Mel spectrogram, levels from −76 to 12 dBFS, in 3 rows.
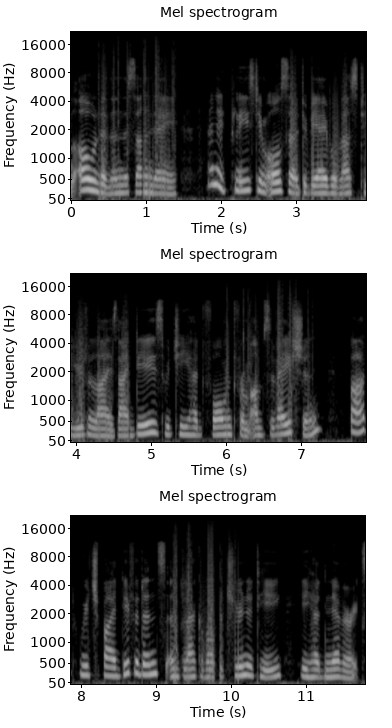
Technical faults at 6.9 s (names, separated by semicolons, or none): loose connector crackle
